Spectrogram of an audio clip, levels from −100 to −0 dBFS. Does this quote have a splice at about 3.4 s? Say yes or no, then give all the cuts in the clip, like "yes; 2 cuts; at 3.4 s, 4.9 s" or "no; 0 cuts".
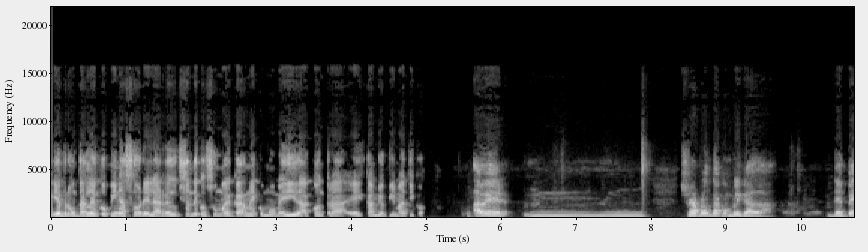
no; 1 cut; at 5.5 s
